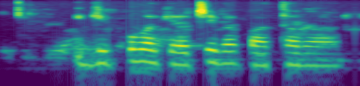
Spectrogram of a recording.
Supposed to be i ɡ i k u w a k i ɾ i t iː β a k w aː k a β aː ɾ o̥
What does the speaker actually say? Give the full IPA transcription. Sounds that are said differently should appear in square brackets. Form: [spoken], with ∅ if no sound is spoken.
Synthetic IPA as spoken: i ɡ i k u [β] a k i ɾ [a] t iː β a k w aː [t] a β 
